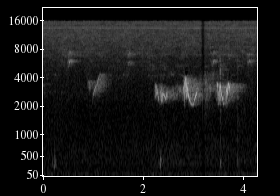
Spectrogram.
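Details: Western Tanager singing in spring in mixed forest at Peavy Arboretum and McDonald Forest, Coast Range foothills; short raspy, robin-like phrases with burry slurred notes, one brief phrase then a longer burst, with soft lower chips in the background.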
